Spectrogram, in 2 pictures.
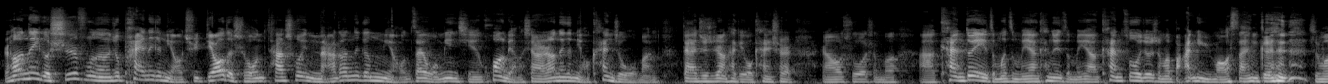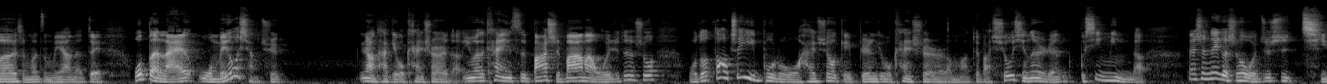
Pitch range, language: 120-165 Hz, Chinese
